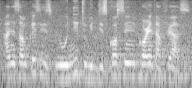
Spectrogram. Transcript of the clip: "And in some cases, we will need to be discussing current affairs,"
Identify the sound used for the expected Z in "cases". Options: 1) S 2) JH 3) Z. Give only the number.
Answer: 1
